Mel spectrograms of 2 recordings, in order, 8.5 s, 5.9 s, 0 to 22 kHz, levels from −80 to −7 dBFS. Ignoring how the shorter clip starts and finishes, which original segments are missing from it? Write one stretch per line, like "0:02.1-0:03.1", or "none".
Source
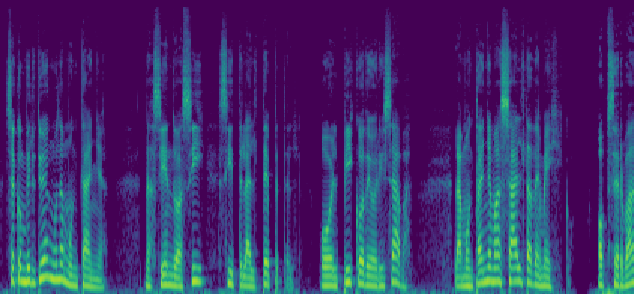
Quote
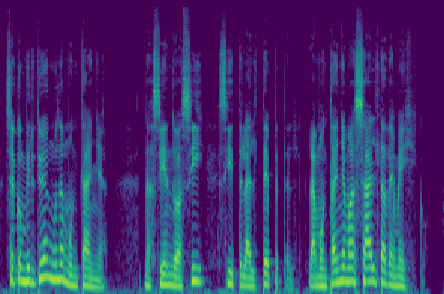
0:04.1-0:06.0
